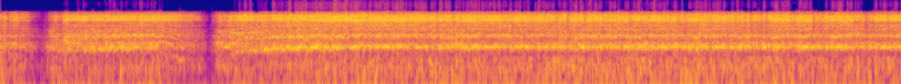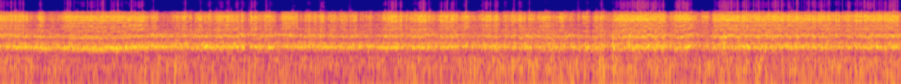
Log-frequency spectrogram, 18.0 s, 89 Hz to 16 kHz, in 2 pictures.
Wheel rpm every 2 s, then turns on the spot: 120, 190, 230, 230, 230, 230, 230, 230, 230.
none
